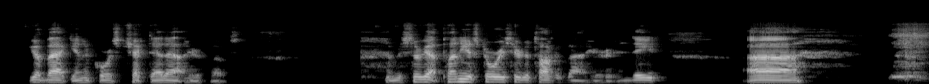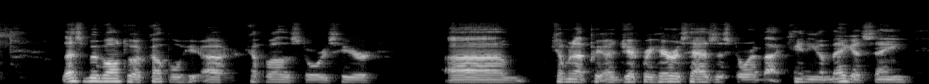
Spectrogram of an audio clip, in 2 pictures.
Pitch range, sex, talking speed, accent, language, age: 110-150 Hz, male, 160 wpm, American, English, 50-69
